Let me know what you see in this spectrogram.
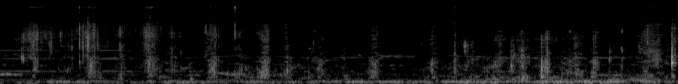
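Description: People chewing and crunching raw leafy greens and fried chicken eaten by hand, a stream of irregular crisp crunches and wet mouth clicks.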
